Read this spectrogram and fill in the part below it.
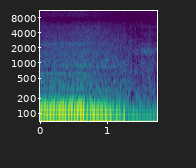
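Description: A car engine rumbles and revs loudly up close, its low throaty drone holding steady before easing off near the end, with a slight crackle from the exhaust.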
